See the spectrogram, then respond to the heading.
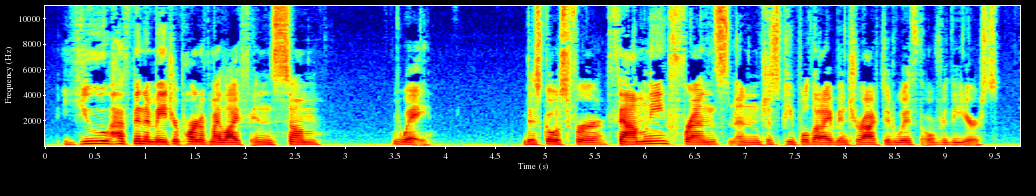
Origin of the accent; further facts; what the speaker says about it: Los Angeles, California, United States; I was raised in the San Fernando Valley, born in Mission Hills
